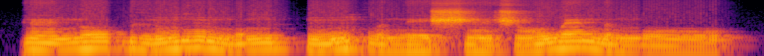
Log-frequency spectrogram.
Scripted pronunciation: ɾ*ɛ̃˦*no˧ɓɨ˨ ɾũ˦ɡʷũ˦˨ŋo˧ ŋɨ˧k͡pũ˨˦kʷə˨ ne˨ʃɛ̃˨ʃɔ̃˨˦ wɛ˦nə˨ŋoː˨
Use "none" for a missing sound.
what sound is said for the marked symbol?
ɛ̃˨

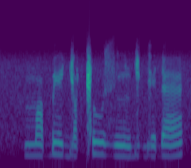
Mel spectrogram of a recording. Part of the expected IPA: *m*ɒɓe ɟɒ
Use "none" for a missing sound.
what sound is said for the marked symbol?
m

